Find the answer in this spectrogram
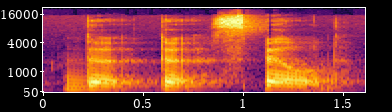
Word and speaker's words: spilled: In American English, it's always spilled, a soft D, but in British English, it's spilt, spilt.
